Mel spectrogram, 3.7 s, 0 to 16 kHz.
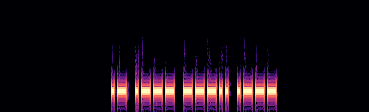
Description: Morse code, heard as a keyed tone, about 40 wpm, 700 Hz. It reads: AJ8J
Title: USA Call Signs - 4 Characters - 6x Character Spacing - 40wpm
